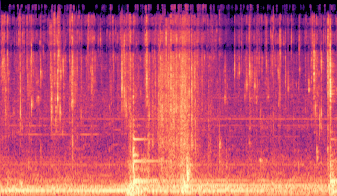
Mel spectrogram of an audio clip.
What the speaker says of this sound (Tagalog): Hugasan lang natin ito guys.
